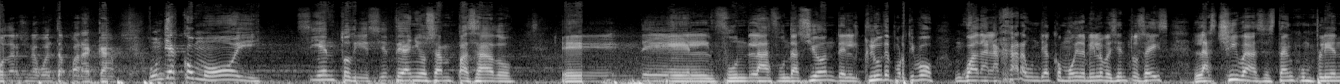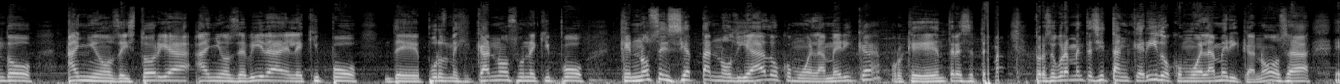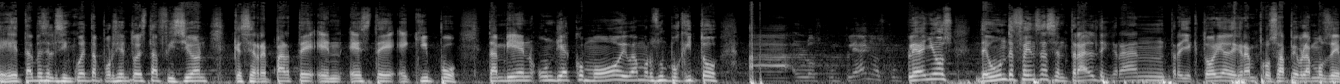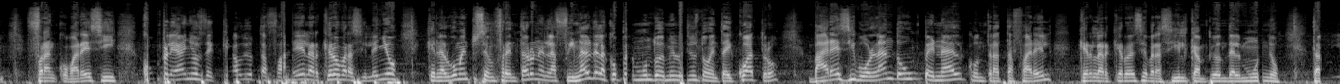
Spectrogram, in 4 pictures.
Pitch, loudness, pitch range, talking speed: 165 Hz, -17 LUFS, 145-185 Hz, 165 wpm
